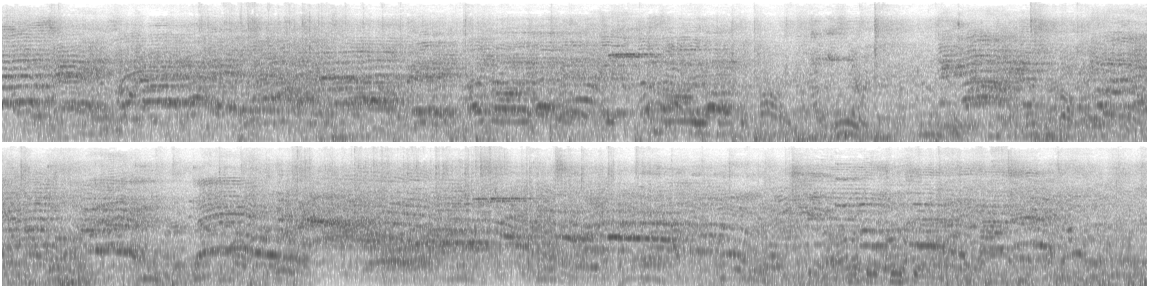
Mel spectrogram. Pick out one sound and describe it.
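Spectators cheer and chatter in an echoing gym.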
